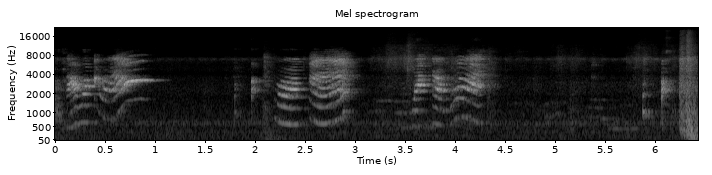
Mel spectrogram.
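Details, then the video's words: Parrot calling in short harmonic phrases, wavering and arched, in three bursts separated by pauses, with a sharp knock at the very end. "parrot sound"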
